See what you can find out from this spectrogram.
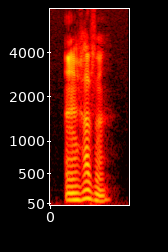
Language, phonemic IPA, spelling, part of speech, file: French, /ʁa.vɛ̃/, ravin, noun, Fr-ravin.ogg
- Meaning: ravine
